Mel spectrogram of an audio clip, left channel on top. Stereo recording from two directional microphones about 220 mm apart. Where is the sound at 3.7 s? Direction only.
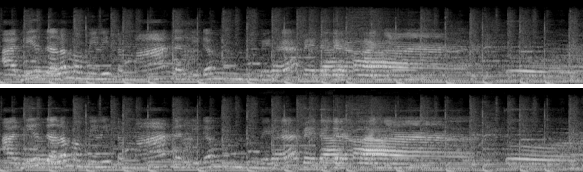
35° right (ahead or behind).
